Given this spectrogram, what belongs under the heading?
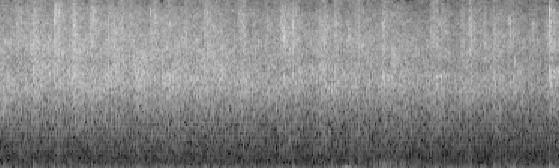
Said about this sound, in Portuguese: Então, uma salva de palmas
